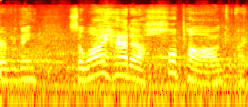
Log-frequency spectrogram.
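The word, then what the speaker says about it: Hauppauge: So I had a Hopag, I think that's how you pronounce that, a H-A-U-P-P-A-G-E, a HD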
